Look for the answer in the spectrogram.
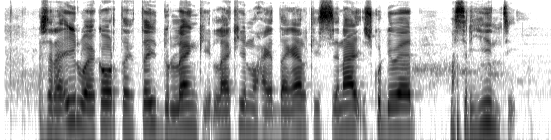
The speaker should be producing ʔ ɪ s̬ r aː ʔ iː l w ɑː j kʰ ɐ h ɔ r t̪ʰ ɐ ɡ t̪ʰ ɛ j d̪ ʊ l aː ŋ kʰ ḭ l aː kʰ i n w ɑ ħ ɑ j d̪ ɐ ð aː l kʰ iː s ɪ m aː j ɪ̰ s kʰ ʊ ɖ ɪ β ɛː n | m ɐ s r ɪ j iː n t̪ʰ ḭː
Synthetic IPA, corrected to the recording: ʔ ɪ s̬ r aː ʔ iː l w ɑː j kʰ ɐ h ɔ r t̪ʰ ɐ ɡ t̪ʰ ɛ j d̪ ʊ l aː ŋ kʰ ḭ l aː kʰ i n w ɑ ħ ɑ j d̪ ɐ ɣ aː l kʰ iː s ɪ n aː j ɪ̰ s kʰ ʊ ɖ ɪ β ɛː n | m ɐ s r ɪ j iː n t̪ʰ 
